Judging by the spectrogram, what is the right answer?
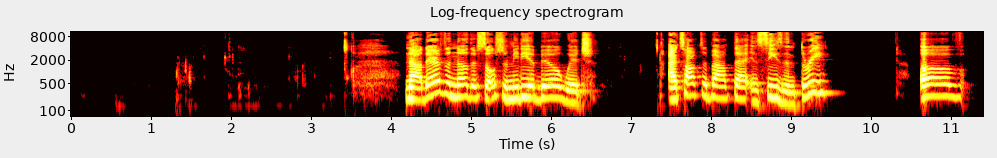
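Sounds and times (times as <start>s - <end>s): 
person sipping tea with wet mouth noises: 1.3s - 1.7s
soft swallow: 1.3s - 3.6s
speech: 4.2s - 6.6s, 7.4s - 9.6s, 10.6s - 11.2s.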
